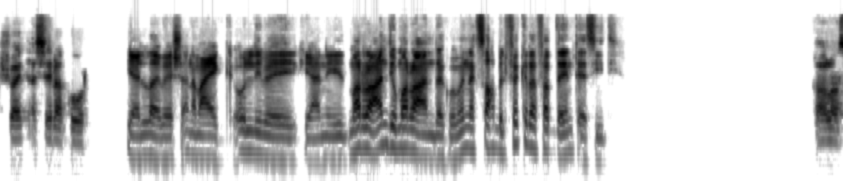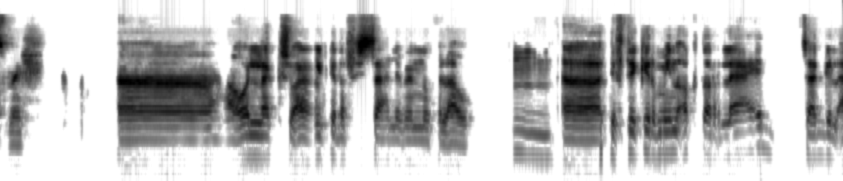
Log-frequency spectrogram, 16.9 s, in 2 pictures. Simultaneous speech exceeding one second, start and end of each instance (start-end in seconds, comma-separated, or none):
none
